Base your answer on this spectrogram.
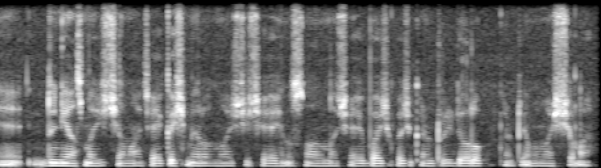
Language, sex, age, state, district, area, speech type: Kashmiri, male, 45-60, Jammu and Kashmir, Budgam, rural, spontaneous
